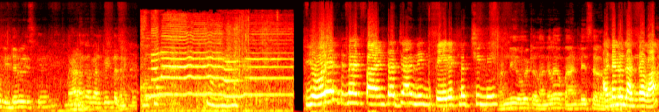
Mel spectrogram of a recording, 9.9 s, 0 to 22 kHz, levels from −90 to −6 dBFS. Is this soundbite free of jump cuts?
yes; 0 cuts

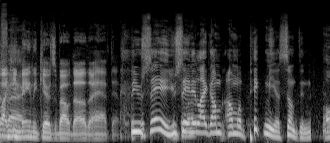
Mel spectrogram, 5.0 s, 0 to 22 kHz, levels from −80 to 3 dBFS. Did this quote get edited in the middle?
yes; 1 cut; at 1.7 s

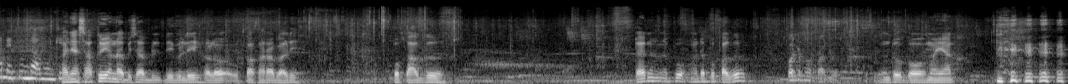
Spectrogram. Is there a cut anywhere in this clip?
no; 0 cuts

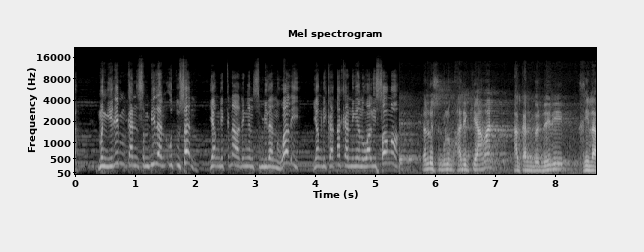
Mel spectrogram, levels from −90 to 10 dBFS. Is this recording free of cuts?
no; 1 cut; at 5.5 s

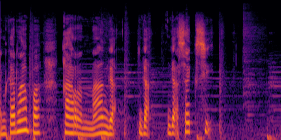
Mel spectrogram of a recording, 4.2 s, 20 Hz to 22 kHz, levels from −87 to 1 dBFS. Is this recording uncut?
yes; 0 cuts

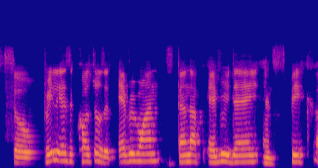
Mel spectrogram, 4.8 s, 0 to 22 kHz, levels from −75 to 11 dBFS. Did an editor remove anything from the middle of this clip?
yes; 1 cut; at 1.7 s

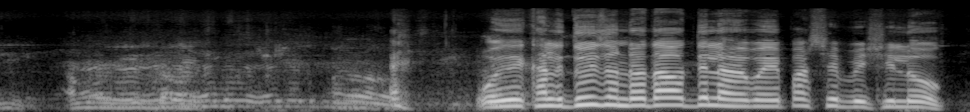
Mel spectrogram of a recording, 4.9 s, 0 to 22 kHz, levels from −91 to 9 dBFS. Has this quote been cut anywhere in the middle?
no; 0 cuts

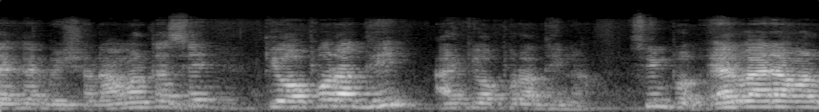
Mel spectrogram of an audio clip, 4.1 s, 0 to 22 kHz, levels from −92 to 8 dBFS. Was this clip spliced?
no; 0 cuts

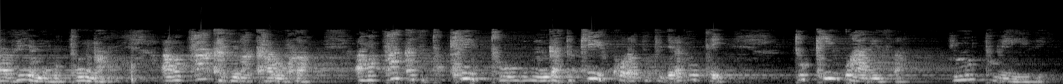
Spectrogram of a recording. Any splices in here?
no; 0 cuts

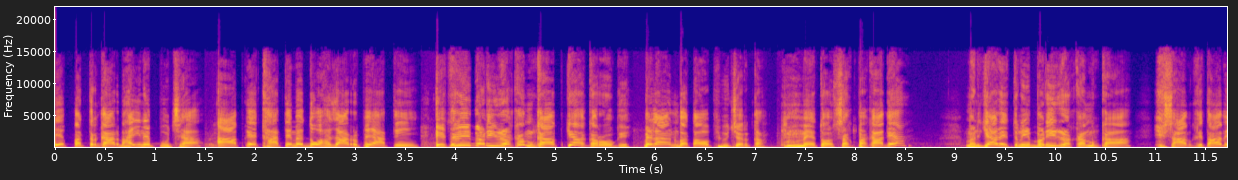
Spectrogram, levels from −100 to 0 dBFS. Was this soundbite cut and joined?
yes; 4 cuts; at 1.5 s, 3.6 s, 5.7 s, 7.2 s

